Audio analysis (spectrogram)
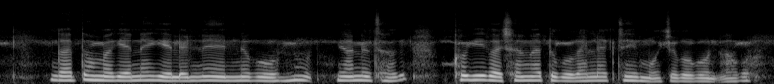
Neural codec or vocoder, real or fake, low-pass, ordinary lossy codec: autoencoder, 48 kHz, 32 numbers a frame, DAC-VAE, trained on Japanese speech; fake; 19.8 kHz; none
